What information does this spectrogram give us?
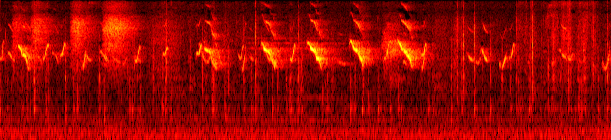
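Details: Baby chicks peeping, a burst of loud descending chirps in the middle, softer peeps before and after, light background hum.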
